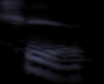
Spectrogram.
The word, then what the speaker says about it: cheir: The word is seer, pronounced cheer, C-H-E-I-R.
